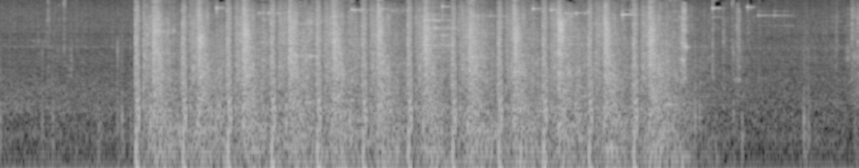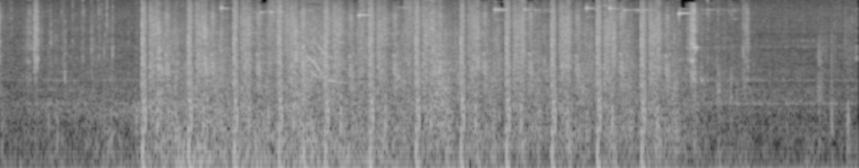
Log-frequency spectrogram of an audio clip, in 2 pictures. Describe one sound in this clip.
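A pistol fires in rapid bursts of shots.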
